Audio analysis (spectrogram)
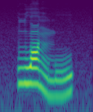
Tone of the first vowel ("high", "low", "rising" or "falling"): falling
